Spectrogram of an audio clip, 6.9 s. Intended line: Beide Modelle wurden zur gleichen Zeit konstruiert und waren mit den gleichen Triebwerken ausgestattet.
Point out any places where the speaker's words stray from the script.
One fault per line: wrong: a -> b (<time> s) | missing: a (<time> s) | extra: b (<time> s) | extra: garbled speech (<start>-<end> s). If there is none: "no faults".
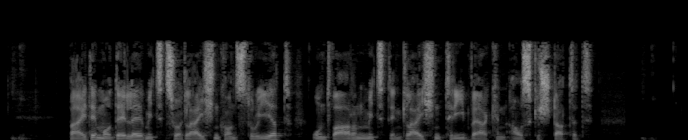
wrong: wurden -> mit (1.4 s)
missing: Zeit (2.2 s)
